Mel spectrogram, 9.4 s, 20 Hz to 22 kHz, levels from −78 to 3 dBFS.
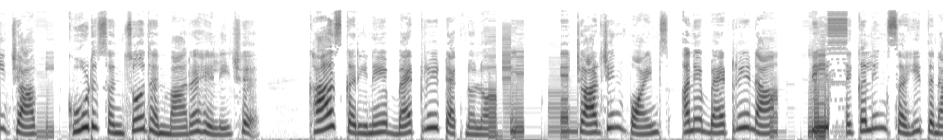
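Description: Robotic sound from repeated short buffers at 0.37–0.68 s, 4.89–5.78 s, and 7.70–8.48 s after "અને બૅટરીના". The speech becomes a rigid metallic buzz near 133 Hz, likely from a roughly 7.5 ms chunk looping while new audio was missing.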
